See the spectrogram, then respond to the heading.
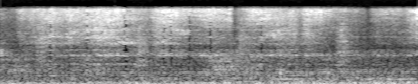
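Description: Fingertips and nails scratch and rub the curved side of a large hollow terracotta clay water filter with red bands and a label. A steady, low, rumbling scrape continues without break, carrying a dull hollow body under a faint rasp.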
